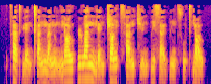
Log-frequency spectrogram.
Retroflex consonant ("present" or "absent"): present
